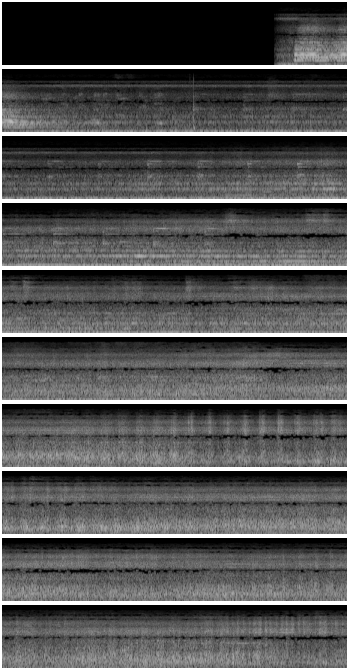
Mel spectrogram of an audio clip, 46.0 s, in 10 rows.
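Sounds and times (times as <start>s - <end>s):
train rumbling on rails: 3.6s - 46.0s
train air horn: 3.8s - 6.4s, 11.6s - 26.6s.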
